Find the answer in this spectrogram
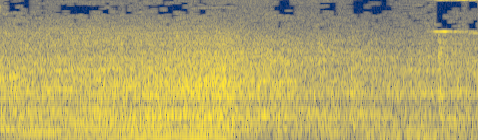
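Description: Rubbish truck's engine running, a low rumble that drops off a little over a second in.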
